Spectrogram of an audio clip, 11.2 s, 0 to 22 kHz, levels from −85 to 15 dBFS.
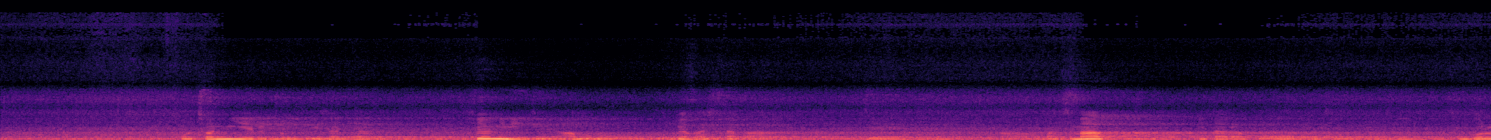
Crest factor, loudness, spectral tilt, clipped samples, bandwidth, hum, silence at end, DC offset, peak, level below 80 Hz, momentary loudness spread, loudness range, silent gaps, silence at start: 18 dB; -19 LUFS; -8 dB/octave; under 0.1%; 8.2 kHz; none; 0 s; under 0.1%; 0 dBFS; -44 dBFS; 17 LU; 8 LU; none; 0 s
